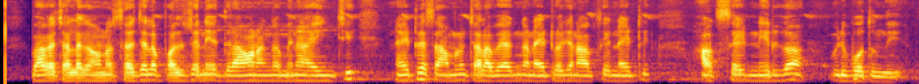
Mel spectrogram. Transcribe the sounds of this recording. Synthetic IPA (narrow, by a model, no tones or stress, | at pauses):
baːɡa̰ːt͡ʃɐlːɐ̰ɡaːunːɐsɐ̰d͡ʒɐlɐpɐlʃɐnid̪ɾaːʋɐnɐŋɡaːminɐɦɐjiɲt͡ʃi | nɐjʈɾɐsaːmlɐmt͡ʃaːlaːʋɛːɡɐŋɡaːnɐjʈɾoːd͡ʒɐnaːksɐjɖnɐjʈɾik | aːksɐjɖniːɾuɡaː | ʋiɽipoːt̪und̪i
